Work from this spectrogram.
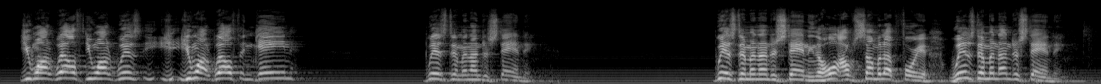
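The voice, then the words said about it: Yelling, loud preaching voice. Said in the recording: “Sorry for yelling. If I yell, I'm not yelling”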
